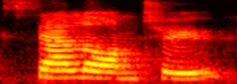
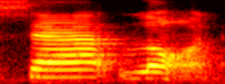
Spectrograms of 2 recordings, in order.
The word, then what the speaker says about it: salon: beauty salon or just I think sell onto but the pronunciation is sad lawn s-a-l-o-n thank you okay all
